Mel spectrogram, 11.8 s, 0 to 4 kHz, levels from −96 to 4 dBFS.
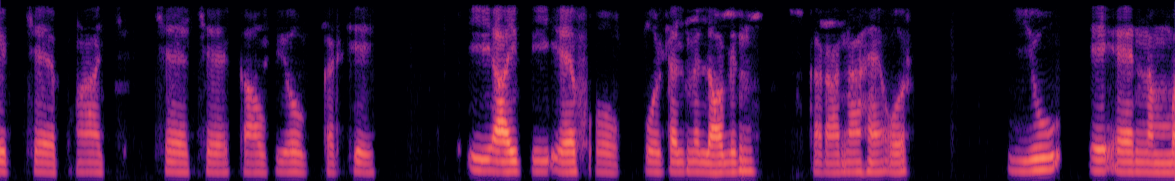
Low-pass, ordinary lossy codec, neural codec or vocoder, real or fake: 3.6 kHz; none; codec, 16 kHz, 16 kbps, FreqCodec, smaller model; fake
